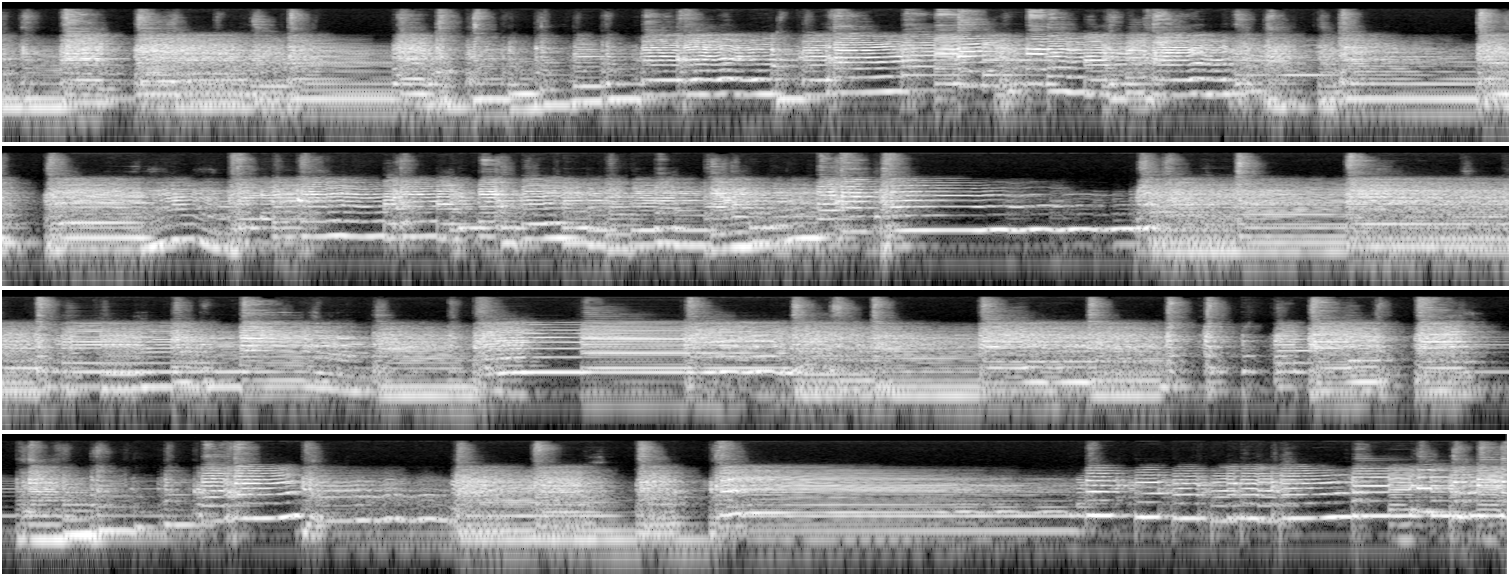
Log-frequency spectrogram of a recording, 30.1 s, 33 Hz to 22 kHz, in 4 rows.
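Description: Electric guitar, a Gibson SG Special, played through a Marshall JCM900 tube combo amp with a Sovtek 12AX7 preamp tube in the V1 position. Lead lines of picked notes and string bends, with a few long held notes wavering in vibrato about halfway through.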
